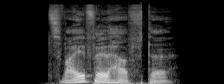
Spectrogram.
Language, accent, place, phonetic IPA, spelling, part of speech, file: German, Germany, Berlin, [ˈt͡svaɪ̯fl̩haftə], zweifelhafte, adjective, De-zweifelhafte.ogg
- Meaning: inflection of zweifelhaft: 1. strong/mixed nominative/accusative feminine singular 2. strong nominative/accusative plural 3. weak nominative all-gender singular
